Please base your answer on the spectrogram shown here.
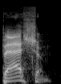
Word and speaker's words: Basham: But to be fair, it's pronounced Basham. So it's not, and because I think if he would have said it, everybody would have been like, what?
